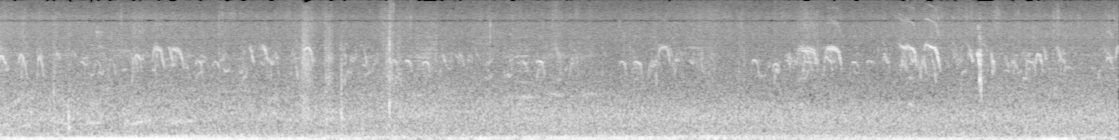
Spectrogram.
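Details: Four-week-old chickens pecking around, giving soft arched peeps at a steady, busy pace over a loud, constant low hum that dominates the background.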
